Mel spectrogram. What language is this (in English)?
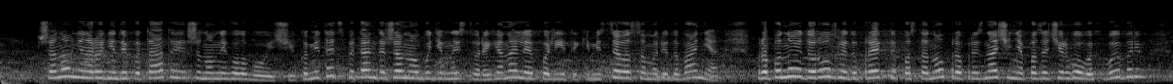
Ukrainian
